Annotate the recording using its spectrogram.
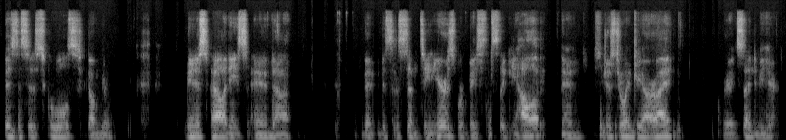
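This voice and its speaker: A man from a solar company introducing his business in a halting way, with many fillers. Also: sits low, steady tone, breathy edge, poor audio. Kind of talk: short self-introduction.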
